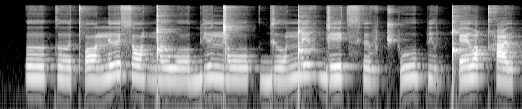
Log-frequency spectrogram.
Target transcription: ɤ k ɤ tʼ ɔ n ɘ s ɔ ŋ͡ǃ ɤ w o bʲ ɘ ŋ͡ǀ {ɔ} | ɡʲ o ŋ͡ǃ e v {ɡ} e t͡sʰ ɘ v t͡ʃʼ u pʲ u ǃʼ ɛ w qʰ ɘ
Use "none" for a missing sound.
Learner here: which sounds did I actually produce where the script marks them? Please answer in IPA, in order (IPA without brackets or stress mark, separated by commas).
o, ɡ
